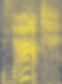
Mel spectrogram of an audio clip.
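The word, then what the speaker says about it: Xar: reine des guerriers, et Zar, donc ça s'écrit avec un X mais ça se prononce avec un Z, donc il s'appelle Zar, qui est pareil le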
